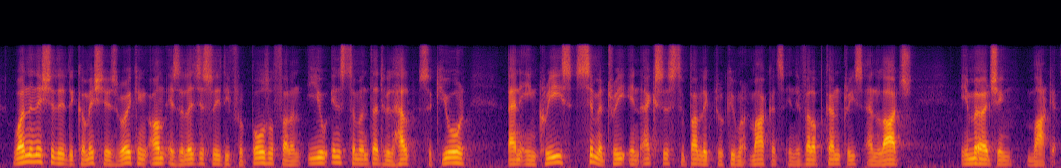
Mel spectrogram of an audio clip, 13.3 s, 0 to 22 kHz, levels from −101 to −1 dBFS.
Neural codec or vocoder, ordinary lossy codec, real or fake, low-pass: codec, 16 kHz, 0.3 kbps, FocalCodec; none; fake; 7.2 kHz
